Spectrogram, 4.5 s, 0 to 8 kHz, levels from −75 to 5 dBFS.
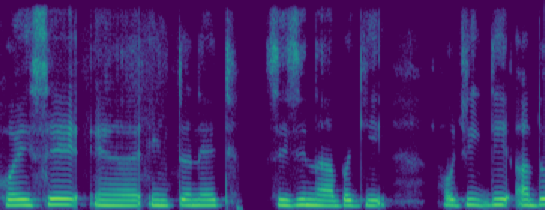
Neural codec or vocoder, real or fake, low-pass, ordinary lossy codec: codec, 16 kHz, 8 kbps, FunCodec, trained on Chinese and English, 25 frames a second; fake; none; none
